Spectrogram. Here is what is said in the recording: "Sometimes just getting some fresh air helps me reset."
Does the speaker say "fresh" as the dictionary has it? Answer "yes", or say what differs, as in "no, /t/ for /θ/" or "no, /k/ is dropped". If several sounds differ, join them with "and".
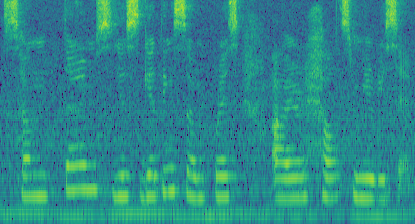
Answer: no, /p/ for /f/ and /s/ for /ʃ/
